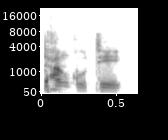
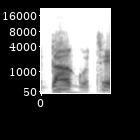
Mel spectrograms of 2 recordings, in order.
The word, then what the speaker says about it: Dangote: You hear it, Dangote, and you're like, okay, Dangote, with some kind of phonetic and with some, inflection going up. We know that that's not the pronunciation of the word, but then again, the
